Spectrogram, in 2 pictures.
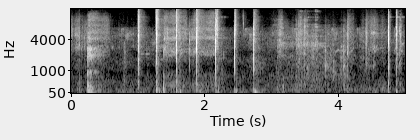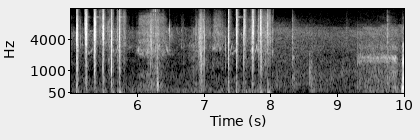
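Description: A hammer tapping metal landscape staples into the ground through woven weed fabric. A few separate sharp taps come first, then two quick runs of rapid taps past the middle, and the taps stop suddenly near the end.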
